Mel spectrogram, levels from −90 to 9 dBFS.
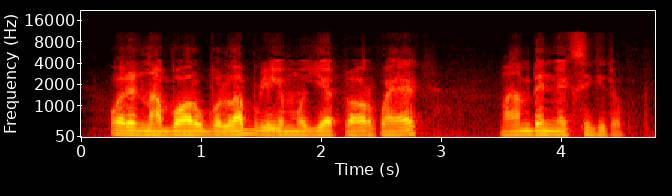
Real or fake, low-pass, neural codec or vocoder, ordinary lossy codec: fake; 10.8 kHz; codec, 16 kHz in and 24 kHz out, 0.6 kbps, FocalCodec, streaming, 4096 codes; AAC, 32 kbps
